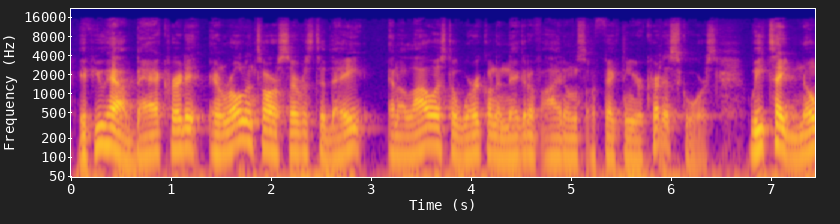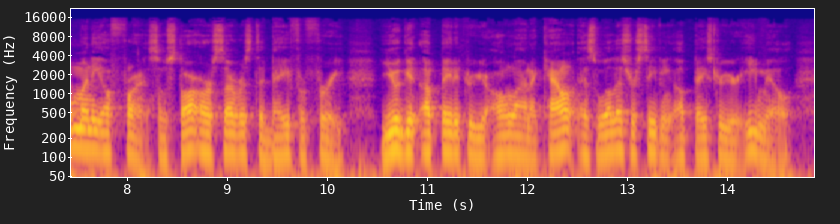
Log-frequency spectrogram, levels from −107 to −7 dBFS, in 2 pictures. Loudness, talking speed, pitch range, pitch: -24 LUFS, 205 wpm, 100-125 Hz, 115 Hz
